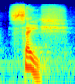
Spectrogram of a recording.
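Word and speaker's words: seiche: witnessed a small scale Siege pronounced Sage so we learned something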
